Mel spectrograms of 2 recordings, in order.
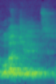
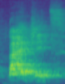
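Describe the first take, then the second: First: Budget as "BOH-jet"; mispronunciation. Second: Budget as BA-jit; correct pronunciation. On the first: Teacher shows what not to say, mispronunciation. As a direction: round "budget" to an o sound. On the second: Teacher contrasts it with the wrong form, correct pronunciation. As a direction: open "ba" at the start of "budget". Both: Shown as a demonstration. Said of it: "not budget".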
